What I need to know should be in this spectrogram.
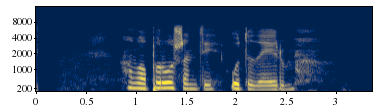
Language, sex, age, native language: Icelandic, male, 14, Icelandic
